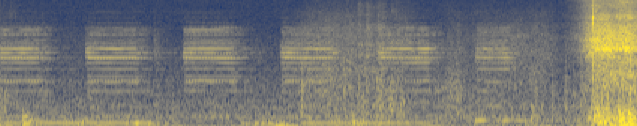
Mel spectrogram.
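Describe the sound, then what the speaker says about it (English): An alarm clock goes off in repeated beeping bursts, moderately loud, with a louder rustle at the very end. "She doesn't realize her alarm is going off."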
